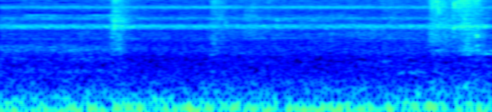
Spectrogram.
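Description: Quiet outdoor ambience: a steady low rumble on the microphone under a faint, steady high-pitched drone of insects from the surrounding forest, with one faint tick about half a second in.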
